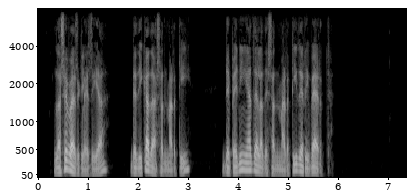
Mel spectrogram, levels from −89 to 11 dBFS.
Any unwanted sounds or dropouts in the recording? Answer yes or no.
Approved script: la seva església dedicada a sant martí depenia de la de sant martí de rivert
no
